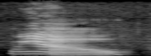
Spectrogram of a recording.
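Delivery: high plaintive cat cry; crying meow. A narrator's reading. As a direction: mew in complaint. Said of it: "cried Wilbur".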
